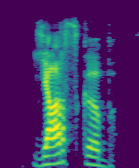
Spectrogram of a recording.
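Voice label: "ярскӧб", Komi, male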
